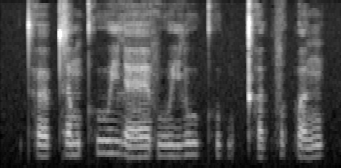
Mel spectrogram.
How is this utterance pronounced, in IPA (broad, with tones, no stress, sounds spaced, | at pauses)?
t̪ʰ œː˧ p̚ t͡s ɐ˥ m kʰ uː˥ j l ɛː˨˧ f uː˧ j l uː˥ kʷʰ ɐ˧ k̚ ɐ˥ p̚ kʰ ɐ˨˥ k̚ f ɐ˥ k̚ p ɐ˨˥ ŋ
